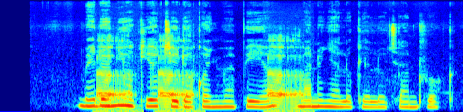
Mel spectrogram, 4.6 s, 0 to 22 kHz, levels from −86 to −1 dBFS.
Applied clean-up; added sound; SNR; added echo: none; Burping, eructation; 3 dB; none.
